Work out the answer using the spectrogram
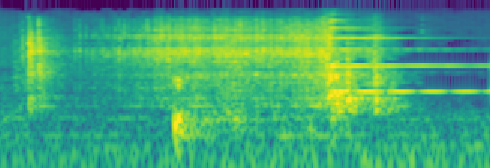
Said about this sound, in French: C'est suisse, c'est la pendule suisse, elle est vieille comme tout.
